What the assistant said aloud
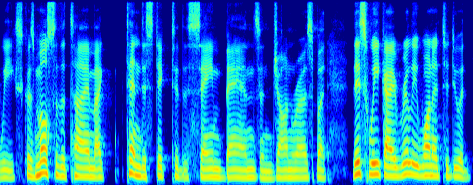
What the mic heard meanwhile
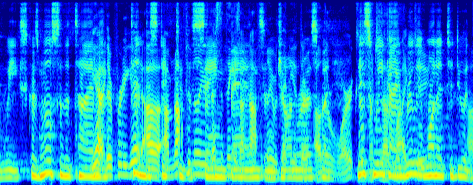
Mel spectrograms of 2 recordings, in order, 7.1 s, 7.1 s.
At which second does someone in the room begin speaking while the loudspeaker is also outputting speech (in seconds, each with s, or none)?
1.3 s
